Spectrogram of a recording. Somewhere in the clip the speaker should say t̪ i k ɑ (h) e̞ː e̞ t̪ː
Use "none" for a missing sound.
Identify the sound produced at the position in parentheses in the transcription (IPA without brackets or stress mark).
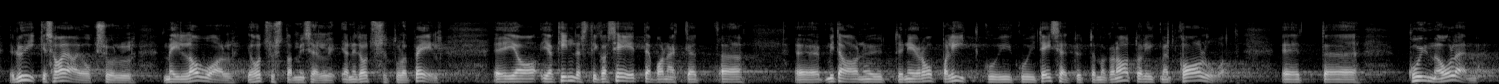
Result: s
